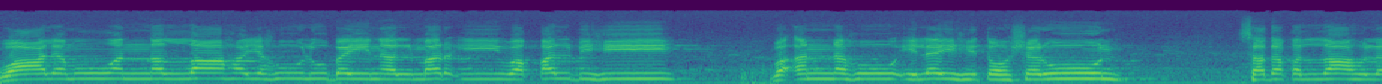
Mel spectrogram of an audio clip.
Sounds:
male speech, monologue, speech

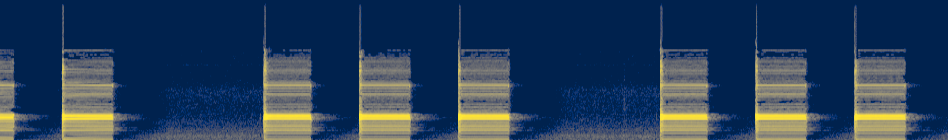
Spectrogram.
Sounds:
alarm, fire alarm

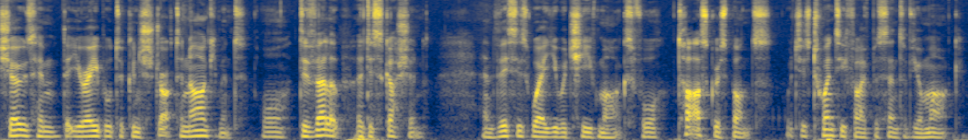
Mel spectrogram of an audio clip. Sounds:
speech

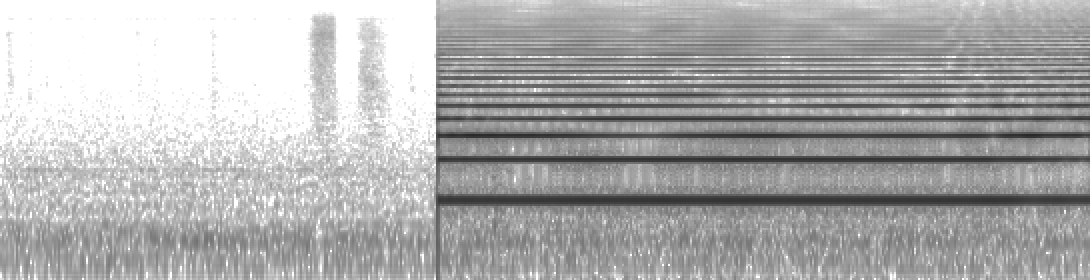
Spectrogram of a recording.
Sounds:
air horn

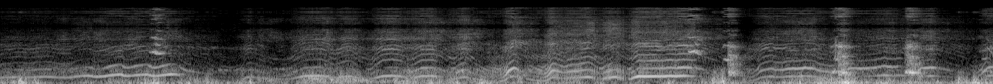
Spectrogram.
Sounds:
vehicle, idling, accelerating, heavy engine (low frequency), engine

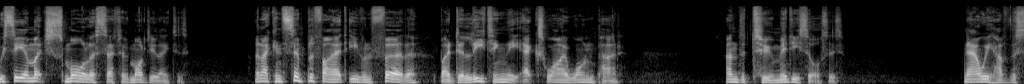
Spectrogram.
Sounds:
speech

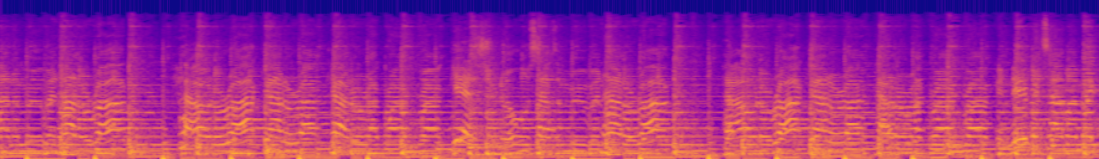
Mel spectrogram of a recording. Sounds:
music

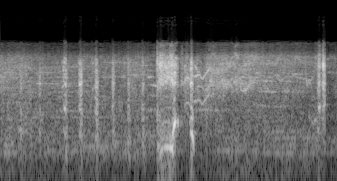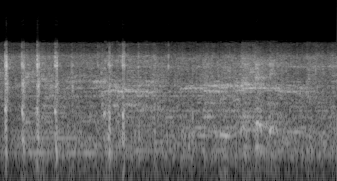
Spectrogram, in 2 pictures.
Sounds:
speech, music, inside a public space

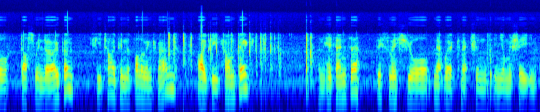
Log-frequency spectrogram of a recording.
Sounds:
speech

